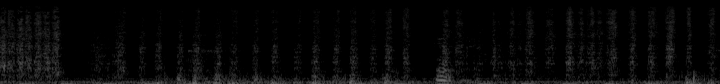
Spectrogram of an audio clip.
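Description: Small paintbrush brushing quick short strokes of paint onto a canvas, a faint scratchy rub repeated several times a second. The strokes stop briefly near the start and again about four seconds in.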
